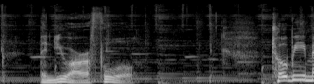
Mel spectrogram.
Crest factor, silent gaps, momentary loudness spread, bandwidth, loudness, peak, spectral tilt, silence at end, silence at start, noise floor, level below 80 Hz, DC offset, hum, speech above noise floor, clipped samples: 16 dB; none; 21 LU; 18 kHz; -22 LUFS; -6 dBFS; -6 dB/octave; 0 s; 0 s; -41 dBFS; -48 dBFS; under 0.1%; none; 22 dB; under 0.1%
